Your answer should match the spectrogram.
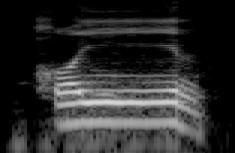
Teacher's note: Maka pastikan dia tipis. Karena ya sukun mewakili kasroh juga.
